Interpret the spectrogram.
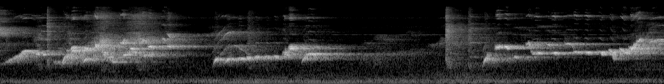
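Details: Murai batu, the white-rumped shama from Medan, in lively song used as a lure for other birds: a run of rising, upward-bending whistled notes, then a pause and another ascending, stepped whistled phrase, all over a low hum.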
